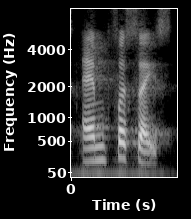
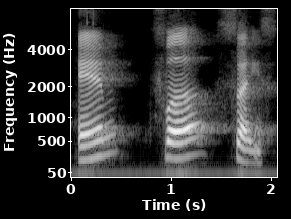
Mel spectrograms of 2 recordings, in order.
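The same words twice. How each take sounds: First: Said in the usual way. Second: Emphasize drawn out very slowly, each syllable spelt out, with the PH as an f sound. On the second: Shown as a demonstration. Teacher sounding out emphasize slowly for the class. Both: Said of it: "P H A refers to fa".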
